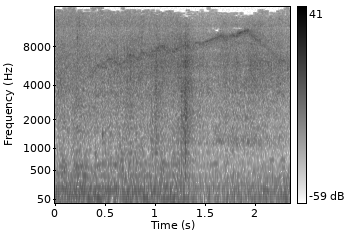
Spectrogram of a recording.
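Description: Car engines running in an open car park: a steady low rumble, with a faint high whine rising near the end.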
